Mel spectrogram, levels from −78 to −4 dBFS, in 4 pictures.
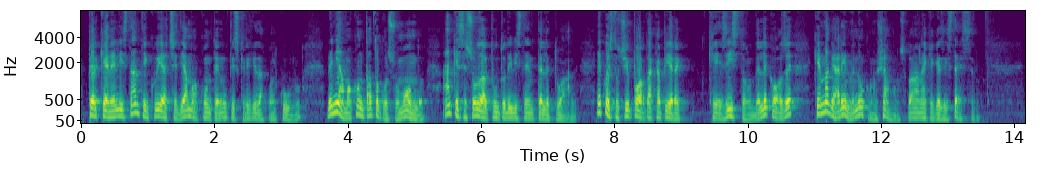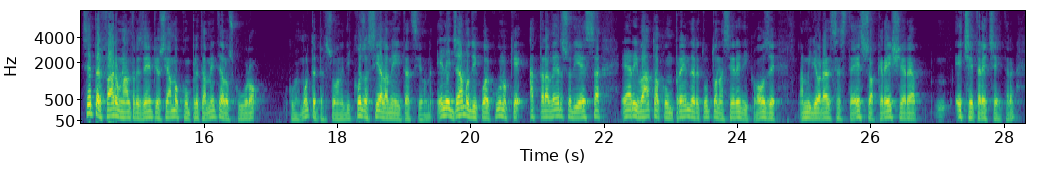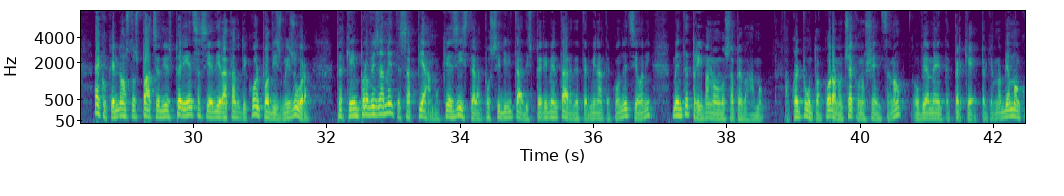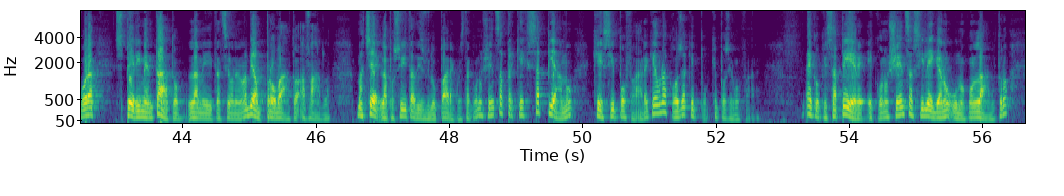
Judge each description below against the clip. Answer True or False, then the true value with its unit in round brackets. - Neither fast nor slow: False (180 wpm)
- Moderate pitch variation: False (6.7 semitones)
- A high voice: False (110 Hz)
